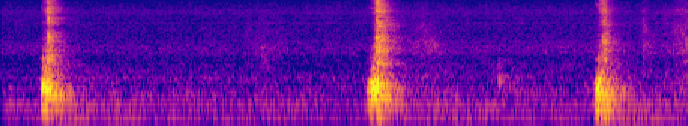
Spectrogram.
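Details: Small Maltese dog guarding the house against unseen threats, captured indoors with a phone: three abrupt, loud barks roughly one and a half seconds apart over a quiet background hum.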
